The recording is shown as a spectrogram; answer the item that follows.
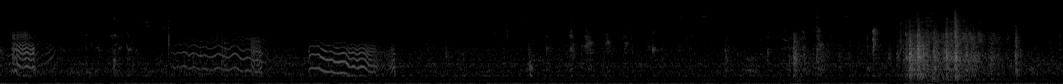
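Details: An all-female litter of Biewer Yorkshire Terrier puppies gives thin, wavering whimpers and squeals, with rustling handling noise near the end.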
